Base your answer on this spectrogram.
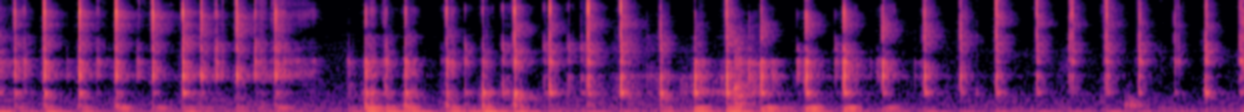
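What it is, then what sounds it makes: Dried gourd shell tapped with fingernails. Long nails tap rapidly along the hollow, hard shell of a long club-shaped dried gourd. Dozens of quick, dry, bright clicks fall in a steady patter and stop dead with no ring, with a brief stretch of fuller, lower hollow thumps partway through.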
